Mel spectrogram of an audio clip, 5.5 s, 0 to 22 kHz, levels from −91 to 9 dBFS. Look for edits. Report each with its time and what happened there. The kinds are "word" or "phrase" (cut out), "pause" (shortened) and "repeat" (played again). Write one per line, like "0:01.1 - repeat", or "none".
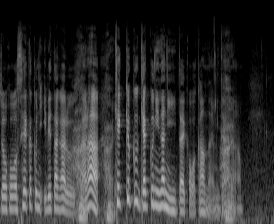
none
